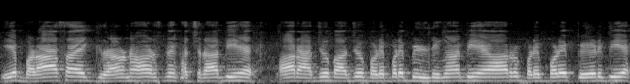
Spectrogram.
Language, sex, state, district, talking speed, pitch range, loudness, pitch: Hindi, male, Bihar, Katihar, 210 wpm, 160-180 Hz, -14 LUFS, 170 Hz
